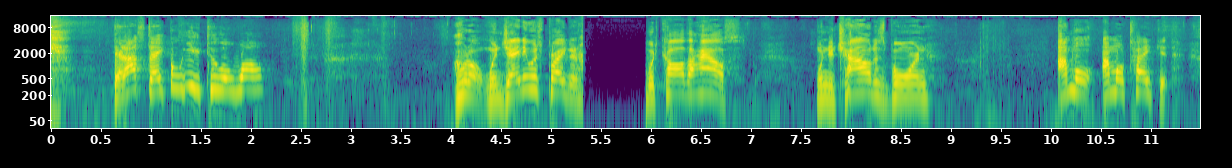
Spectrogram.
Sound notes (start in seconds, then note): 6.1 sound blanked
